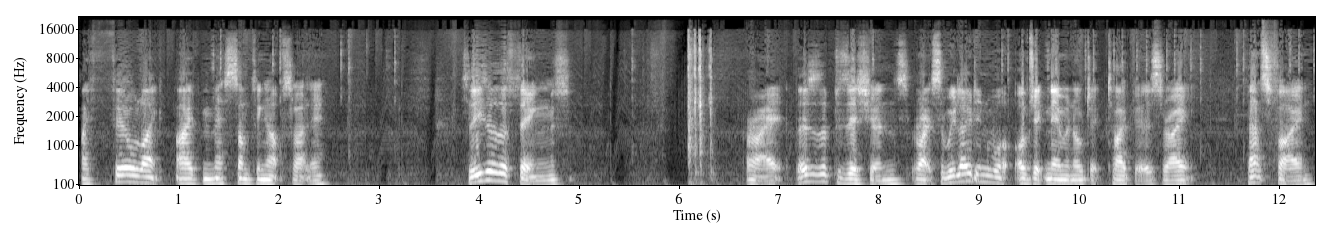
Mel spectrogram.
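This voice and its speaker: Mumbling at a fairly slow pace, the speaker leaves long, frequent pauses amid noticeable background noise. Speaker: game developer streaming live coding. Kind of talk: live coding stream, thinking aloud. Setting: live stream. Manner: halting, self-interrupting.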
